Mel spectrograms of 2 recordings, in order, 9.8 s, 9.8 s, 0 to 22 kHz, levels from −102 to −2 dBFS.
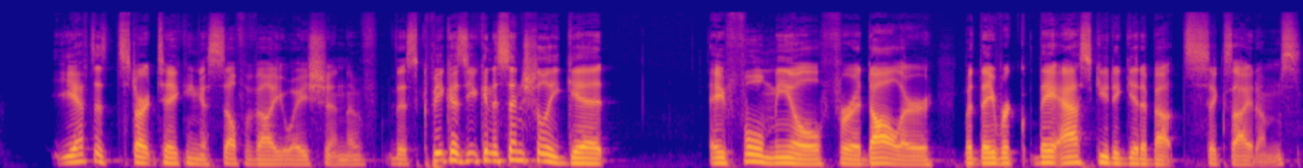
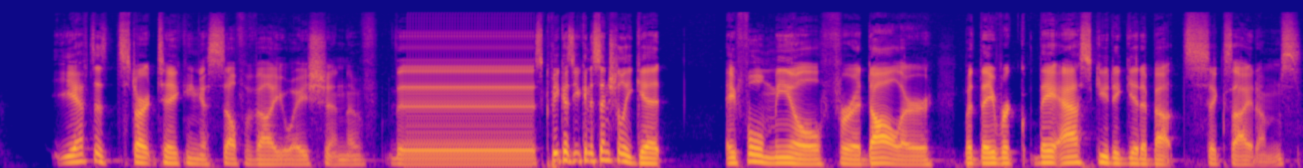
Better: first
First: none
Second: audio freezing; at 3 s for 1 s

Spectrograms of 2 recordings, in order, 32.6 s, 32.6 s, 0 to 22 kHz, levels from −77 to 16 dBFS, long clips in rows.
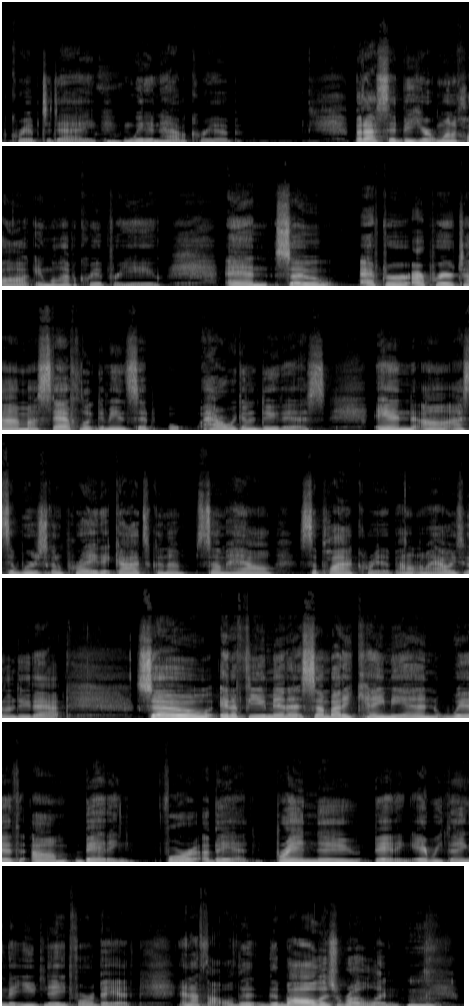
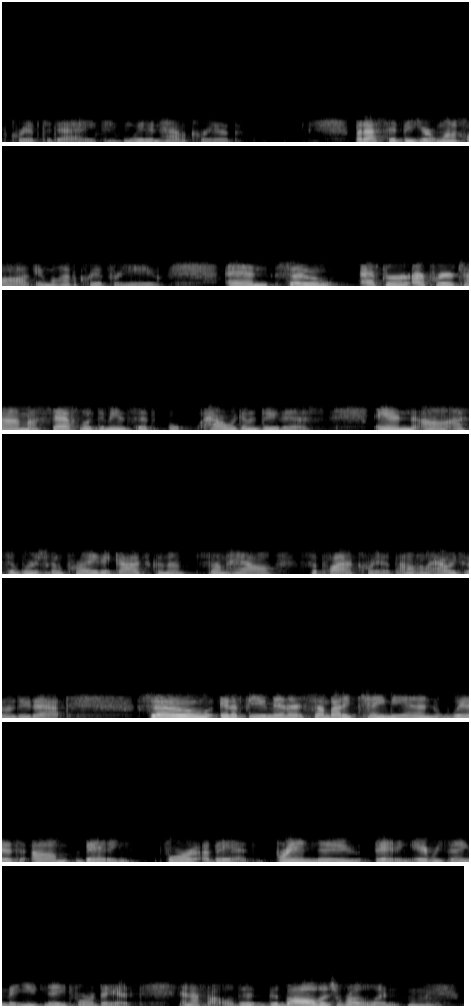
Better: first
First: none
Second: phone-call audio; poor line; nothing above 3.5 kHz

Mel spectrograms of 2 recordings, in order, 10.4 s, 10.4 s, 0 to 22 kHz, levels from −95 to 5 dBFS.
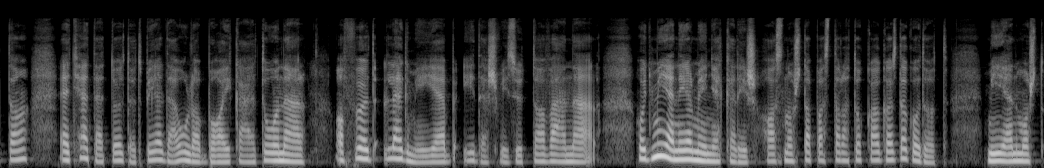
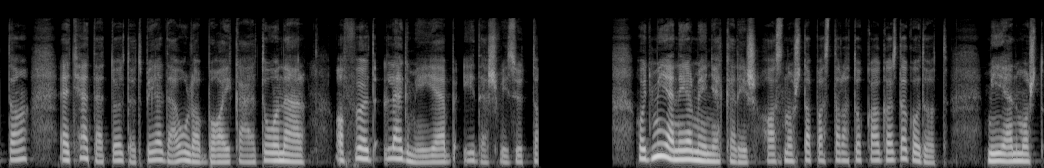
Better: first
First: none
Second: audio cutting out; at 5.5 s for 0.5 s

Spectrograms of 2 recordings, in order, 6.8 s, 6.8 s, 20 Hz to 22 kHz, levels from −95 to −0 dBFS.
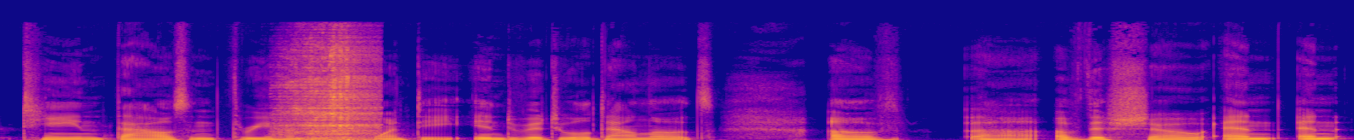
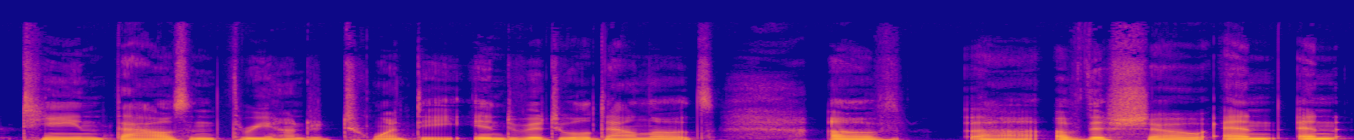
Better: second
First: clattering dishes; loud; at 1.5 s; peak 6 dB above the speech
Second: none

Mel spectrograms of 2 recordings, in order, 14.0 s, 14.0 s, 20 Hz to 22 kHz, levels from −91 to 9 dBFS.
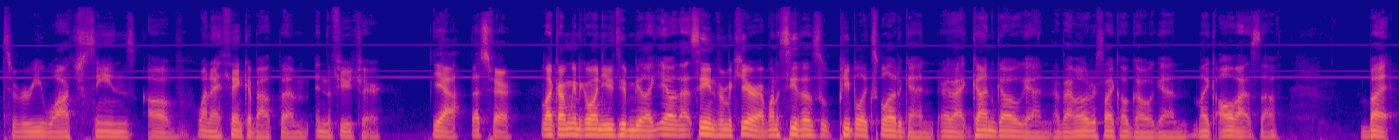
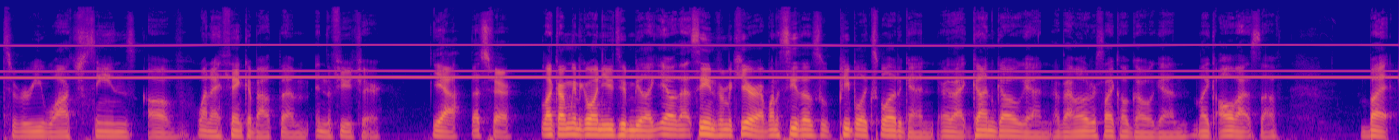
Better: first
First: high-pitched whine; faint; throughout; 2.5 kHz, 30 dB below the speech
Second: high-pitched whine; loud; throughout; 2.5 kHz, 7 dB below the speech

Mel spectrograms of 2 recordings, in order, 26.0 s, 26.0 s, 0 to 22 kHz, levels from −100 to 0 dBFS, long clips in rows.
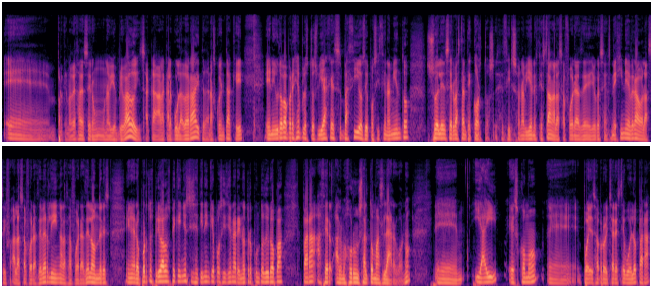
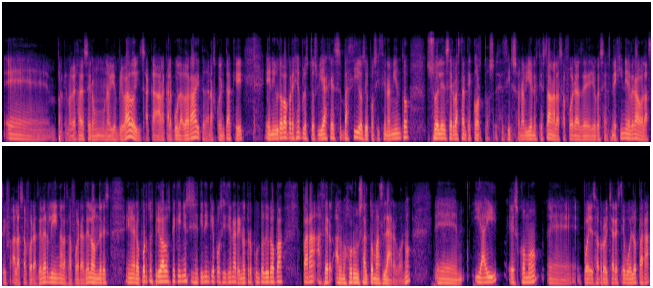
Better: first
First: none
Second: garbled, watery; slightly; nothing above 7.5 kHz

